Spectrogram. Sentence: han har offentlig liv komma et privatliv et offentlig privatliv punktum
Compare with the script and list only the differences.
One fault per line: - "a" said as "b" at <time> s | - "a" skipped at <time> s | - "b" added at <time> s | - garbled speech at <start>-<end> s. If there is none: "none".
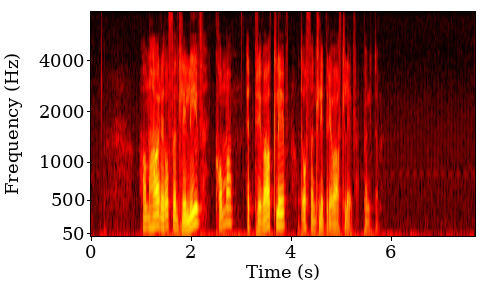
none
